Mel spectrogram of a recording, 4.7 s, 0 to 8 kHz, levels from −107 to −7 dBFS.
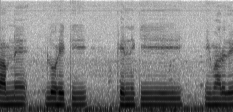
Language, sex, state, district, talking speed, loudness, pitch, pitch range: Hindi, male, Chhattisgarh, Sukma, 75 wpm, -16 LUFS, 125 Hz, 125-130 Hz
